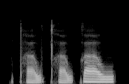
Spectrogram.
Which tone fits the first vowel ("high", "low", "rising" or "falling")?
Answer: rising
